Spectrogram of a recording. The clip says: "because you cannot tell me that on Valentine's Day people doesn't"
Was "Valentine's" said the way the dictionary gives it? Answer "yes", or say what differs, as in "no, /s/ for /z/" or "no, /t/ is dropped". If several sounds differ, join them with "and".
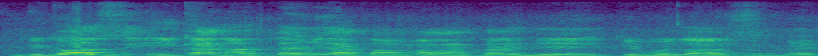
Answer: no, /z/ is dropped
